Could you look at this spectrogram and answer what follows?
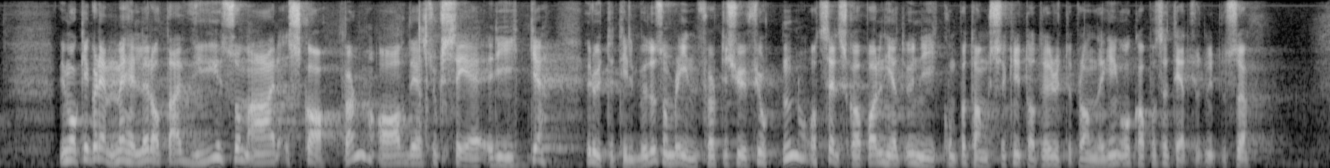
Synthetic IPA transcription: ʋɪmɔɪkːəɡlɛmːəhɛlːəɾɑt̪̚d̪ɛæɾʋisɔmæɾskɑːpəɳɑʋd̪ɛsʉkseːɾiːkə | ɾʉːt̪ət̪ʰɪlbʉːd̪əsɔmblɪɾɪnføːʈɪçʉːəfjʊʈːɳ̩ɔɑt̪sɛlskɑːpəhɑɾɛnheːlt̪ʉniːkʰːʊmpət̪ʰɑŋsəkʰnʏt̪ːɑt̪ʰɪlɾʉːt̪ːəpʰlɑːnlɛɡɪŋɔkʰɑpɑsɪt̪ʰeːt̪sʉːt̪nʏt̪ːəl̩sə

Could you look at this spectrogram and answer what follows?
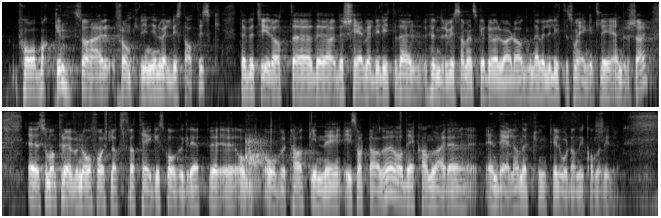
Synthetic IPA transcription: pʰɔbɑkːənsɔæɾfɾɔnt̪lɪnjənʋɛld̪ɪst̪ɑːt̪ɪsk | d̪̥ɛbət̪ʰyːɾɑt̪d̪ɛd̪ɛʂeːɾʋɛld̪ɪliːt̪əd̪ɛæɾɦʉnd̪ɾəʋiːsɑmɛnːskəɖøːɾʋæːɖɑːɡmɛnd̪ɛæɾʋɛld̪ɪliːt̪əsɔmeːɡənt̪ʰlɪʔɛ̰nd̪ɾəʂæɪ | sɔmɑnpʰɾøːʋəɳoːɔfoːɛnʂlɑkst̪ɾɑt̪ʰeːɡɪskoːʋəɾɡɾeːpo̰o̰ːʋəʈʰɑːkɪnːəʔɪ̰sʋɑʈːəhɑːʋəɔd̪ɛkʰɑnʋæːɾəʔɛ̰nd̪eːlɑnœklənt̪ʰɪlʋʊɖɑnʋɪkʰɔmːəɾʋiːd̪əɾə

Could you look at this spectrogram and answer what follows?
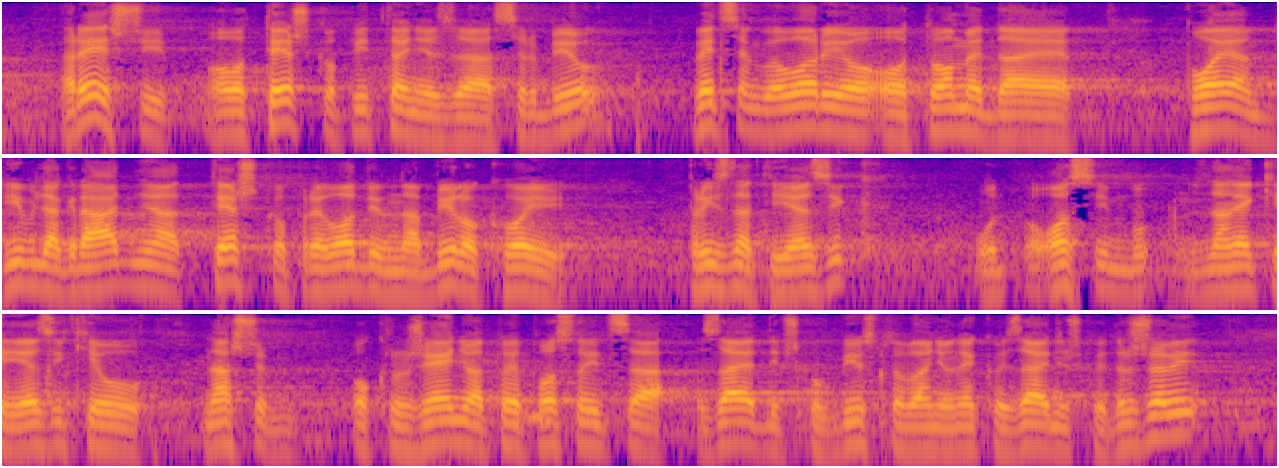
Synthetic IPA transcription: ɾeːʃi | o̞̰ʋo̞t̪e̞ːʃko̞piːt̪aɲe̞zasr̩biju | ʋet͡ɕsamɡo̞ʋo̞ɾio̞ʔot̪o̞me̞d̪aje̞po̞jamd̪iʋʎaɡɾaːd̪ɲat̪e̞ːʃko̞pɾeʋo̞d̪iʋnabiːlˠo̞kʰo̞ji | pɾiznat̪ijezik | ṵo̞̰simnane̞ke̞jezikʰe̞u | naʃe̞m | o̞kɾuʒe̞ːɲuat̪oːje̞po̞sled̪it̪sazaje̞d̪nit͡ʃko̞ɡbist̪ʋo̞ʋaɲaune̞ko̞jzaːjed̪nit͡ʃko̞jd̪r̩ʒaʋi

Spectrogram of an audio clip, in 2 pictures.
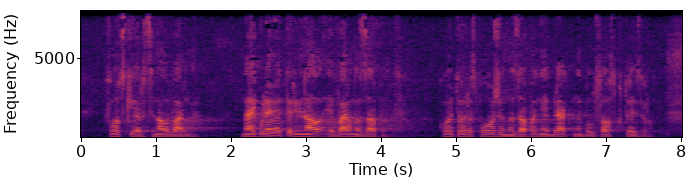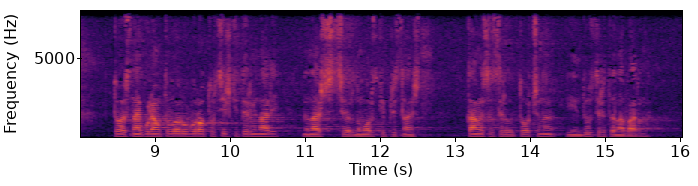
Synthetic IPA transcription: flˠɔt̪sk̟ijəɐɾsɛnalˠvaɾnə | najɡolʲɛmiət̪ɛɾminalˠɛvaɾnɐzapət̪ | kɔjt̪oɛɾɐspolˠɔʒɛnːɐzapəd̪niəbɾʲaknɐbɛlˠoslˠafsko̥t̪oɛzɛɾo | t̪ɔɛsnajɡolʲamot̪ovəɾoboɾɔt̪ot̪sit͡ʃkit̪ɛɾminalʲinɐnaʃi̥t̪sʲɛvɛɾnomɔɾskʲipɾist̪aniʃt̪ɛ̥ | t̪amɛsəsɾɛd̪ot̪ɔt͡ʃɛnəiːnd̪ust̪ɾijət̪ənɐvaɾnə

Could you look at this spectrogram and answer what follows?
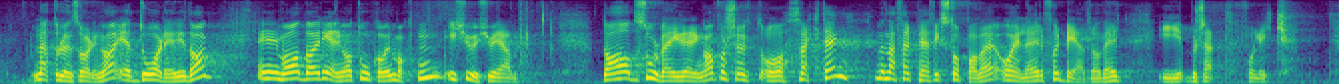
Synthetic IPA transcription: nɛt̪ːʊlœnsɔɖɪŋɑʔɛɖ̪oːɭɪəɾəɪd̪ɑːɡɛnɛnʋɑd̪ɑɾɛjeːɾɪŋɑt̪ʰuːkoːʋəɾmɑkt̪n̩ɪ̰çʉːəçʉːəeːn | d̪̥ɑːhɑd̪əsuːɽbæɾɡɾɛjeːɾɪŋɑfɔʂøːkt̪ɔsʋɛkːə̥t̪ʰɪŋmɛnæfæɾpʰeːfɪkst̪ɔpːɑd̪ɛʔɔ̰hɛlːəɾfɔɾbeːd̪ɾɑd̪ɛʔɪbʉd̪ʂɛt̪ːfɔɭiːk

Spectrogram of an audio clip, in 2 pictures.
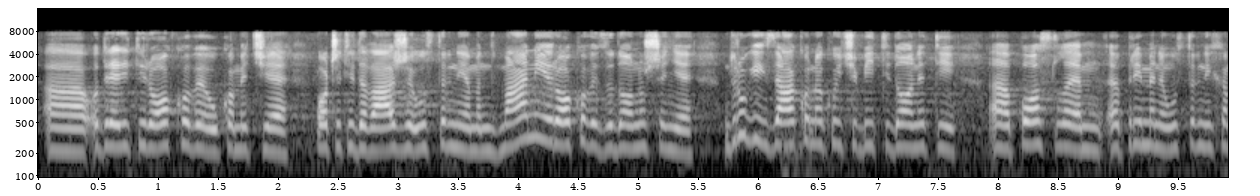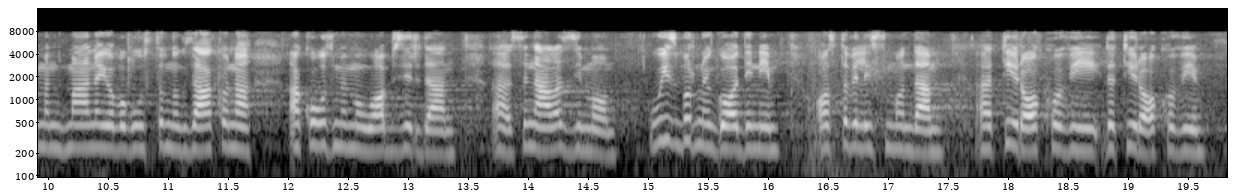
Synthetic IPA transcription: o̞̰d̪ɾeːd̪it̪iɾo̞ko̞ʋe̞uko̞me̞t͡ɕe̞ | po̞t͡ʃe̞t̪id̪aʋaːʒe̞uːst̪aʋniamand̪maːniɾo̞ko̞ʋe̞zad̪o̞no̞ʃe̞ɲe̞ | d̪ɾuɡixzaːko̞nako̞jit͡ɕe̞bit̪id̪o̞ne̞t̪i | po̞sle̞pɾime̞neuːst̪aʋnixamand̪maːnaio̞ʋo̞ɡuːst̪aʋno̞ɡzaːko̞na | a̰ko̞uzme̞mo̞uo̞bziɾd̪a | se̞nalˠazimo̞ | uizbo̞ɾnojɡo̞d̪inio̞st̪aʋilismo̞d̪a | t̪iɾo̞koʋid̪at̪iɾo̞koʋi

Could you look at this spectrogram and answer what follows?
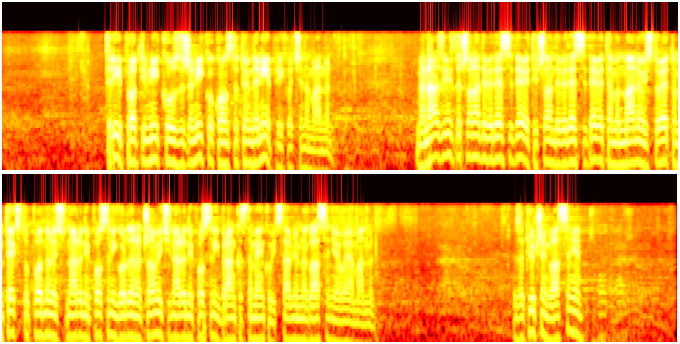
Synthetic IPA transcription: t̪ɾiːpɾo̞t̪iʋnikouzrʒenikoko̞nst̪at̪ujemd̪anije̞pɾixʋat͡ɕenamand̪ma̰n | nanaːziʋizat͡ʃlˠaːnad̪e̞ʋed̪e̞set̪d̪e̞ʋe̞t̪it͡ʃlˠaːnd̪e̞ʋed̪e̞set̪d̪eʋe̞t̪amand̪maːnauist̪oʋet̪no̞mt̪e̞kst̪upo̞d̪nelisunaːɾod̪nipo̞slˠanikɡo̞ɾd̪anat͡ʃoʋit͡ɕinaːɾod̪nipo̞slˠanik̚bɾaːŋkast̪ameŋko̞ʋit͡ɕst̪aʋʎamnaɡlˠasaɲeo̞ʋajamand̪ma̰n | zakʎuːt͡ʃujemɡlˠasaɲe

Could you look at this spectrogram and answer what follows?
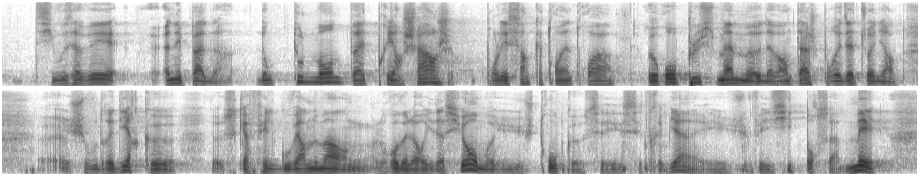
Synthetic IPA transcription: sivuzave | ɛ̃nepad̪ | d̪ɔ̃k̚t̪uləmɔ̃d̪vaɛt̪χə̥pχiɑ̃ʃaʁʒpuʁlesɑ̃kat̪χəvɛ̃t̪χwaøʁoplysmɛmd̪avɑ̃t̪aʒpuʁlezɛt̪swaɲɑ̃t̪ | ʒ̥əvud̪ʁɛd̪iʁkʰəsə̥kafɛləɡuvɛʁnəmɑ̃ɑ̃lʁəvalɔʁizasjɔ̃mwaʒət̪χuvkəsɛsɛt̪χɛbjɛ̰̃ḛʒəsɥifelisit̪puʁsa̰mɛ

